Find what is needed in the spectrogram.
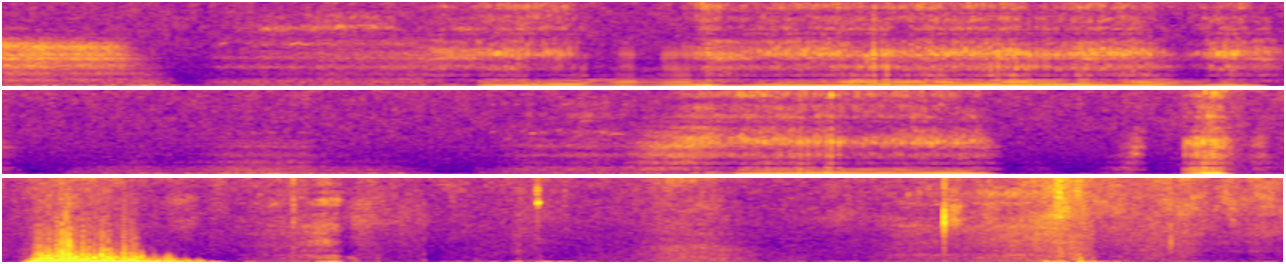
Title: Me snoring ( I sound like a chainsaw!)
